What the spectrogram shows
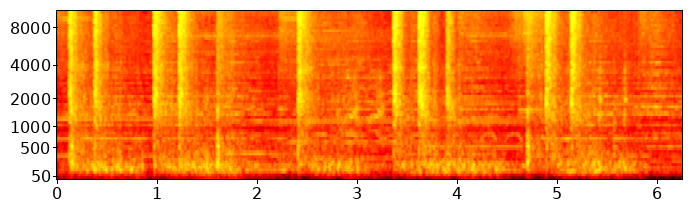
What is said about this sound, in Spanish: A mi señal, apunten. ¡Fuego!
